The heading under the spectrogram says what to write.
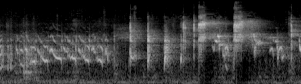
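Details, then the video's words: Pet budgies give a scratchy, wavering warble followed by sharp clicks and squeaky chirps in quick, uneven succession. "BUDGIES CHIRPING SOUND"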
